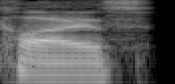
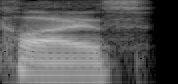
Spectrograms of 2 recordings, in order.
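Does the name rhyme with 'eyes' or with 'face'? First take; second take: eyes; eyes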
